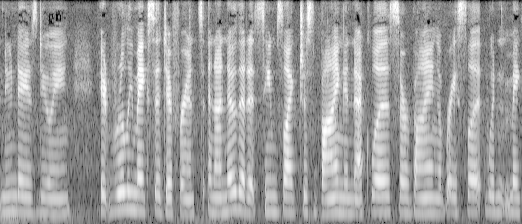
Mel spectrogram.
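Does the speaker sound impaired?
No.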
